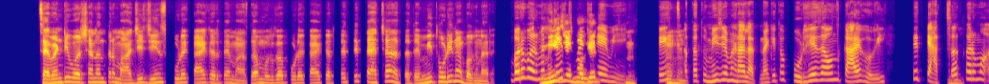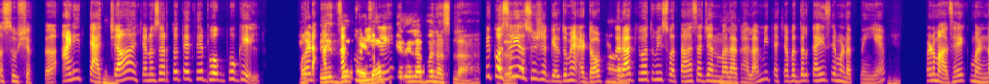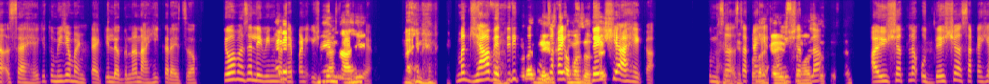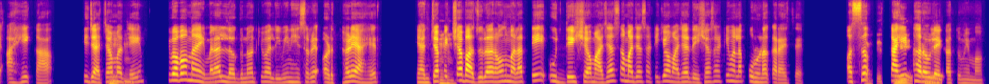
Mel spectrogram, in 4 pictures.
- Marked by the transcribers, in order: in English: "सेव्हेंटी"; tapping; other noise; in English: "लिव्ह-इनमध्ये"; laughing while speaking: "नाही, नाही, नाही"; chuckle; laughing while speaking: "नाही, नाही"; in English: "लिव्ह-इन"
- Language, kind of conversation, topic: Marathi, podcast, लग्न करायचं की स्वतंत्र राहायचं—तुम्ही निर्णय कसा घेता?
